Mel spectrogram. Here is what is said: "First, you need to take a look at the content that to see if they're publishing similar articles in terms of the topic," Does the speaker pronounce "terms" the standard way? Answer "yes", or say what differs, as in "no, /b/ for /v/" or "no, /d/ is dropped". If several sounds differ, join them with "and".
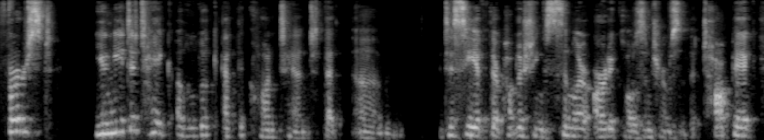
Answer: yes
